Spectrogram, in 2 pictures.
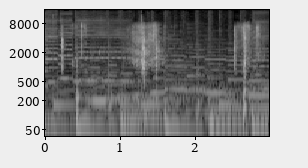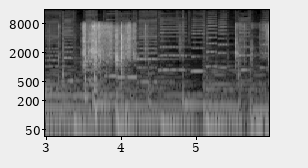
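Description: Several quick papery rustles as the pages of a book of love poems are flipped, in short bursts a second or so apart, over a steady bed of soft instrumental music.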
